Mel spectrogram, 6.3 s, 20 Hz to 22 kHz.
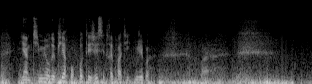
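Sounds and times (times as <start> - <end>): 
strong wind buffeting the microphone: 0.0 - 6.2
speech: 0.4 - 5.0.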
